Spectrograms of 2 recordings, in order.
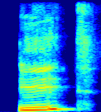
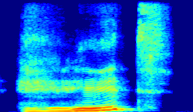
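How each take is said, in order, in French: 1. Le mot commence sans son h. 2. Le mot commence par un son h audible. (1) "et pas it" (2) "vous dites heet"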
